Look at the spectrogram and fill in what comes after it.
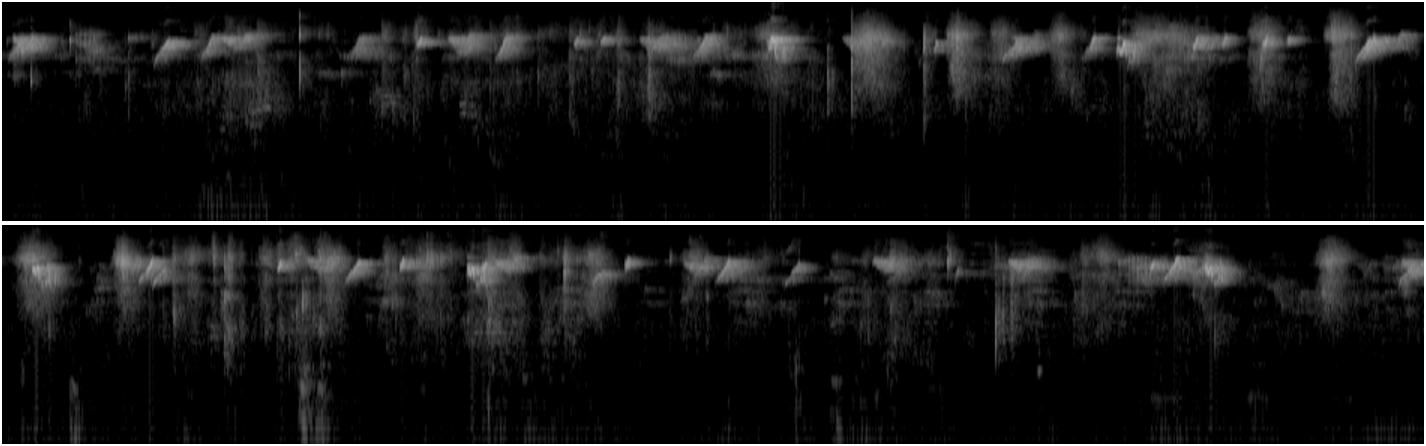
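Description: Birds chirping, a steady run of short, high calls repeated several times a second.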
